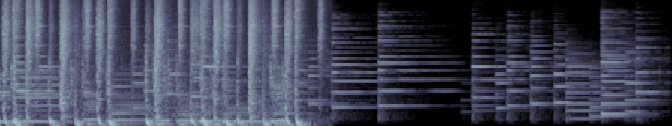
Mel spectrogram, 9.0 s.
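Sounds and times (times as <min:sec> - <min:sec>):
music beat: 0:00.0 - 0:04.4.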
